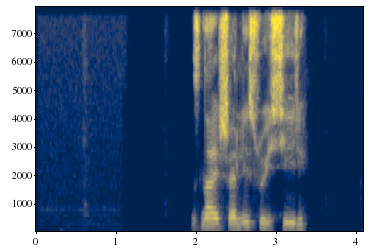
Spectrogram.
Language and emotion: Russian, neutral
